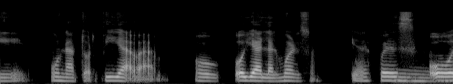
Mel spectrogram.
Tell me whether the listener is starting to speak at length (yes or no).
no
